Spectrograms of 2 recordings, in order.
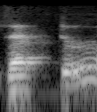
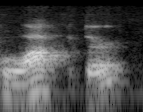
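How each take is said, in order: First: The name is said with its German pronunciation. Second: The name is said as English spelling suggests. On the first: The speaker calls it right. "the correct pronunciation is Vector" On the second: The speaker calls it wrong. "it might look to the American eye like Wachter"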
